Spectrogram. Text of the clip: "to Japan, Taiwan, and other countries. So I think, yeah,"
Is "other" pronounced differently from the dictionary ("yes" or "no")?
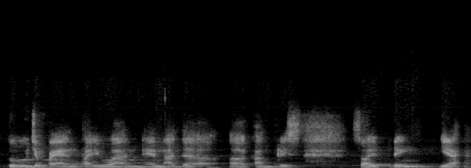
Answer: yes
